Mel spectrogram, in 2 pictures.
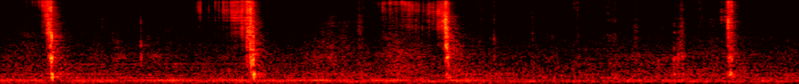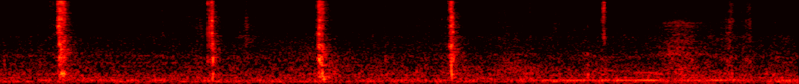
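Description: Small foam sponge being torn and pinched apart by hand: a string of short, sharp crackles and ticks, some with a brief rasp of tearing foam, spaced irregularly about a second apart.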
